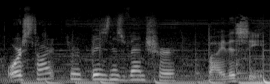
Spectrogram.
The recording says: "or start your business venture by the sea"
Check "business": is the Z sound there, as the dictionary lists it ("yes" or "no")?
yes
